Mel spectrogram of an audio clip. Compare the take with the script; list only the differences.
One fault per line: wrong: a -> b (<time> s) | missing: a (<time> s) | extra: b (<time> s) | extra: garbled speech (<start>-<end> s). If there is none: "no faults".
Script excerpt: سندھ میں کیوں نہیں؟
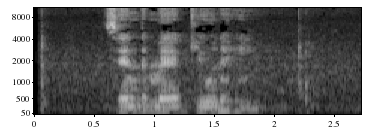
no faults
